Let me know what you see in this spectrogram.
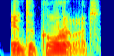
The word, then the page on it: intercorrelate: British English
